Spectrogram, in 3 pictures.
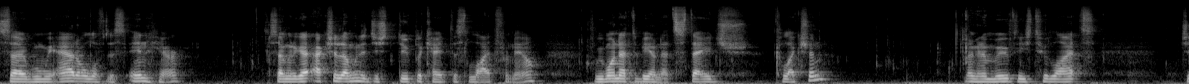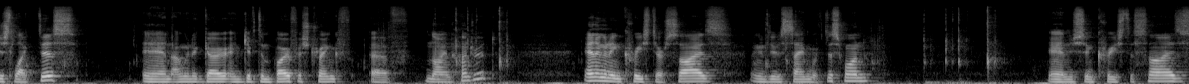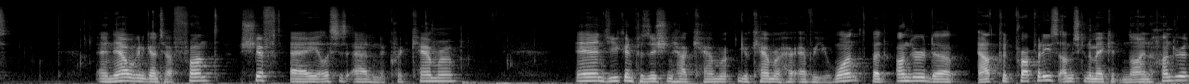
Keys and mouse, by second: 1.3 r, 3.9 shift+d, 4.9 r, 6.2-7.9 drag, 6.2 KP_7, 7.1 r, 7.9-10.1 middle drag, 8.1 r, 9.0 g, 10.1 click, 10.2-15.5 middle drag, 10.8 r, 11.8 g, 15.5-18.8 drag, 16.5 0, 18.0 s, 18.8-20.4 middle drag, 20.4-29.7 drag, 21.4 0, 25.2 KP_1, 26.3 shift+a, 28.4 KP_3, 29.1 g, 29.7-34.4 middle drag, 30.1 KP_0, 34.4-35.6 drag, 35.4 0.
